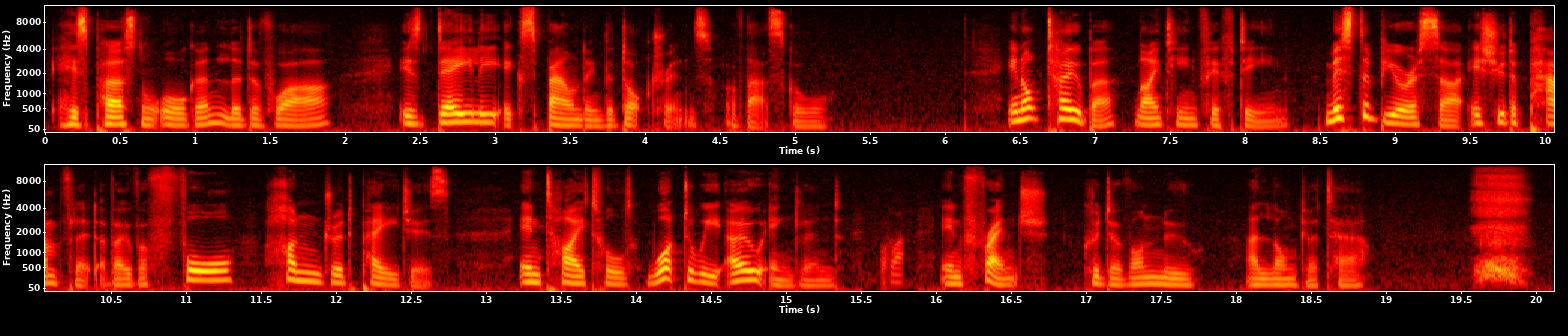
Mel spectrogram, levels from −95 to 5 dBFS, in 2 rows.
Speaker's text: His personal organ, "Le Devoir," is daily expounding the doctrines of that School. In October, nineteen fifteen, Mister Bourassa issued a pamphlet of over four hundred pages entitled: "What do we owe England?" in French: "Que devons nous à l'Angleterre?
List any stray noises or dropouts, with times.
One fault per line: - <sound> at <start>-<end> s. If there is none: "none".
- laugh at 15.6-15.8 s
- sniff at 19.6-20.0 s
